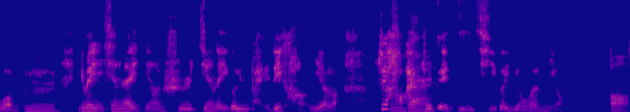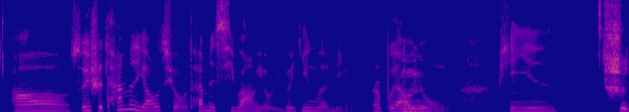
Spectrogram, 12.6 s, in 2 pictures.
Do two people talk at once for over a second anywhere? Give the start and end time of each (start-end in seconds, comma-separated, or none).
none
